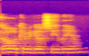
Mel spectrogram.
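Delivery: a light girlish imitation; imitating her. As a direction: mimic her innocent request. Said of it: "says, like".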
